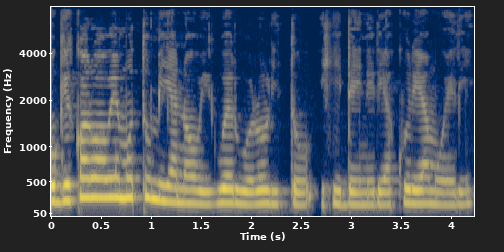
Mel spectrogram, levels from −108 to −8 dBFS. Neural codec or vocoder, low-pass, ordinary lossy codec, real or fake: none; none; none; real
